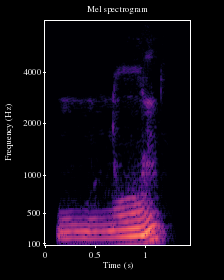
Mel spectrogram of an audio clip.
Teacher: Then we have noon, which is the tip of your tongue. It touches the gums of the top of your front teeth. Noon. So it's touching.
